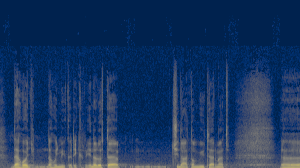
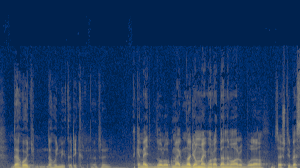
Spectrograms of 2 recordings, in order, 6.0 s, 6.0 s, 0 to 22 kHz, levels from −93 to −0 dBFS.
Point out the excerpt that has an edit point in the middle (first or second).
first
